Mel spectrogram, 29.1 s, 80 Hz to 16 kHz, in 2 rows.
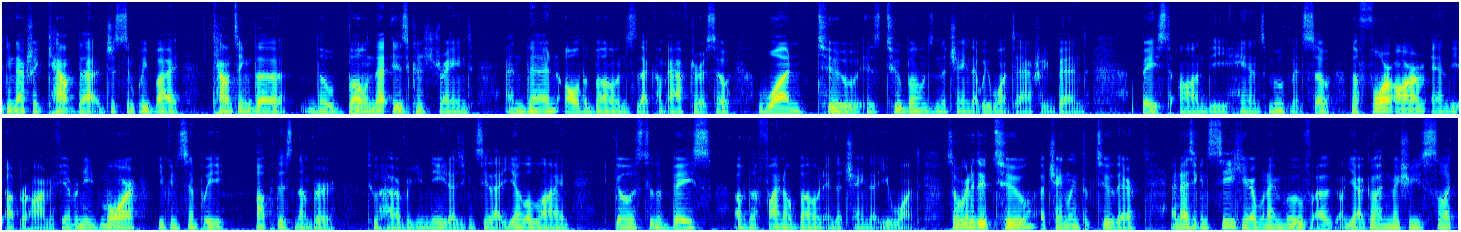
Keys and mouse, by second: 17.6-21.9 drag, 21.9-29.1 middle drag.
